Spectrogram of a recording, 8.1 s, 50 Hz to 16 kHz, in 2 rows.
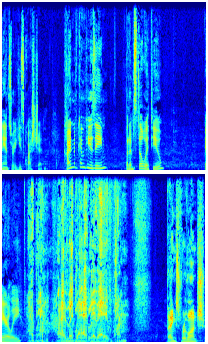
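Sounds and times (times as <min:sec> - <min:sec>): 
speech: 0:00.0 - 0:03.3, 0:04.0 - 0:08.1
human voice imitating a dog growl with whiny tones: 0:04.6 - 0:06.7.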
